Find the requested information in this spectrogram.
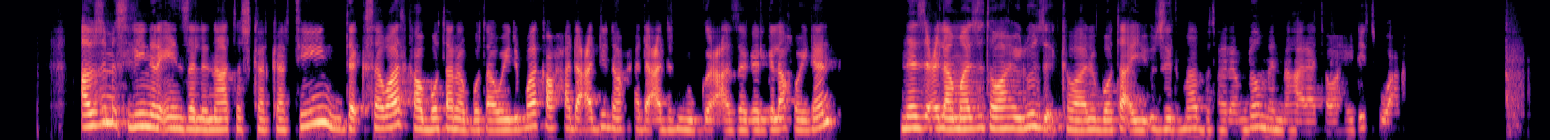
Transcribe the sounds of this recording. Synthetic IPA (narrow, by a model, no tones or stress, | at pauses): ʔaβzimɨslinɨɾʔenzɐlːɐnat̪ʰɐskʰɐɾkʰɐɾt̪ʰid̪ɐkʼːi̥sɐβat̪kʰaβbo̞t̪ʰanaβbo̞t̪ʰawɔjd̪ɨmːakʰaβħad̪ɐʕad̪ːinaβħad̪ɐʕa̰d̪ɨnmuɡuʕa̰zɐɡɐlɡɨlakʰo̞jnɐnː | ɐziʕɨlamazit̪ʰɐwahiluzɨʔɨkʰːɐβalubo̞t̪ʰaʔɨjːuʔzid̪ɨmːabɨt̪ʰɐlɐmd̪o̞mɐnːahaɾat̪ʰɐβahilujt͡sʼɨwːaʕa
